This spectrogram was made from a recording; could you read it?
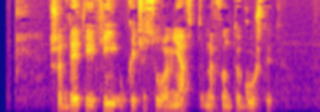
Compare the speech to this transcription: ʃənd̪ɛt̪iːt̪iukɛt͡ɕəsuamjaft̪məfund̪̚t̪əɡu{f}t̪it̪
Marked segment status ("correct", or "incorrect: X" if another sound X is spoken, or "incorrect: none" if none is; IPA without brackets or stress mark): incorrect: ʃ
